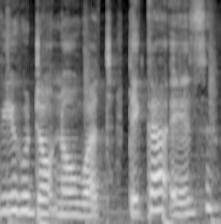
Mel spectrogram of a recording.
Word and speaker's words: tikka: for those of you who don't know what dikka is spelled t-i-k-k-a it is a blend of spices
